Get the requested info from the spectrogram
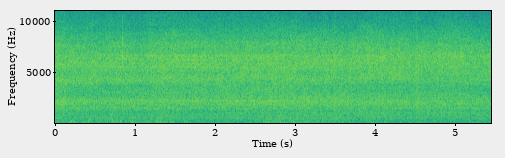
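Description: Heavy rain falling steadily, a dense even hiss, with uneven low gusts of wind on the microphone.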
